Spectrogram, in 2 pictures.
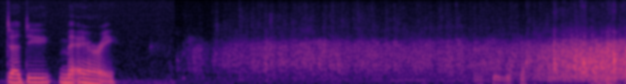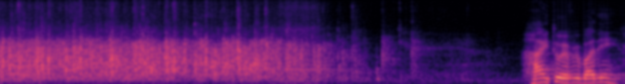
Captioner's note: applause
